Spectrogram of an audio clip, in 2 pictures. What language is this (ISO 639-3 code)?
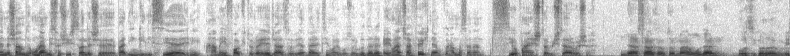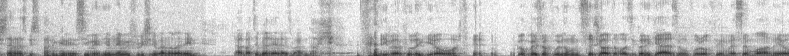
fas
